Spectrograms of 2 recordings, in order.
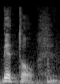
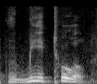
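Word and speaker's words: Bitul (ביטול): She's pronounced, you know, I'm saying with Ashkenazic accent, Bitul. But yeah, Bitul, you know, the vowel, vocalization, the vowel is a chirik and a shurik, Bitul.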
